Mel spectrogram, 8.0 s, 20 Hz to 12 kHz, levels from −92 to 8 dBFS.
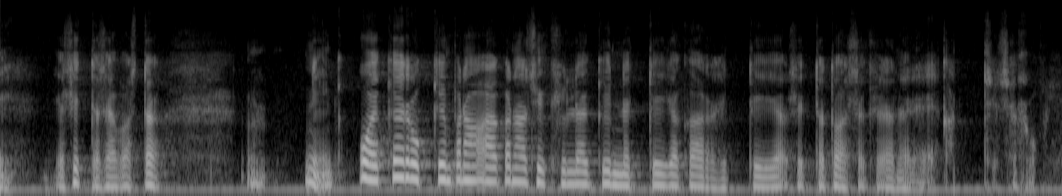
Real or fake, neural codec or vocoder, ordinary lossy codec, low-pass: real; none; none; 10.8 kHz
